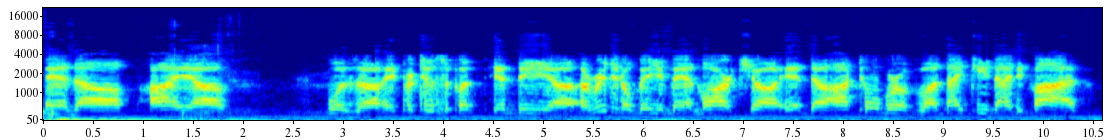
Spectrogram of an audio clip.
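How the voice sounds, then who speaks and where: Noticeable background noise sits under a man speaking at a fairly slow pace. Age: 70s. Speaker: march participant. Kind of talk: casual chat. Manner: halting, many fillers.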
